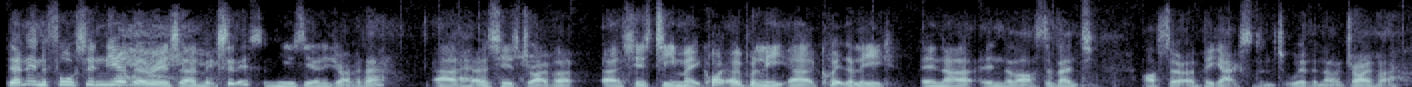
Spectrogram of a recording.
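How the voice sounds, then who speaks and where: Covering an online racing league, this young man speaks fast in a mid-range voice, joking and rambling with many fillers. He sounds a bit breathless and unwell, and while the stream audio is dull and lo-fi, there's no echo.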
